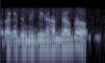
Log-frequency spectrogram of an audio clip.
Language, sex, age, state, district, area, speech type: Assamese, male, 60+, Assam, Nalbari, rural, conversation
